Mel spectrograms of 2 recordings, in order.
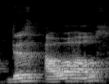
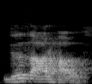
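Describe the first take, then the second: First: Our said आवर with rising end. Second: Our said short as आर. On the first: Teacher giving the first way to say our. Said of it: "जैसे अगर मैं बोलूँ". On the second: Teacher giving the second accepted our. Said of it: "दोनों ठीक है". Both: Shown as a demonstration.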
